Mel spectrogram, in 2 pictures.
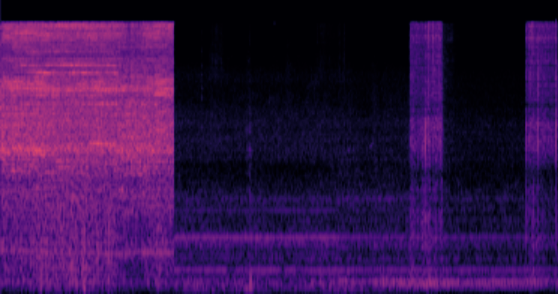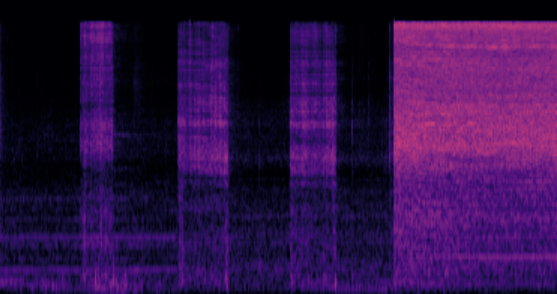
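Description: Angle grinder cutting stainless-steel square tube, stopping abruptly about two seconds in. Then a faint steady hum with five short bursts of welding-arc crackle, each under a second, as the tube joint is tack-welded; the grinder starts again near the end.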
